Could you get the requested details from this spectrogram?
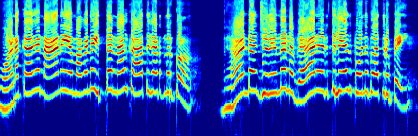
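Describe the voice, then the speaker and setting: Shrill scolding mother-in-law. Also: quick pace, bright, forceful tone, heavily acted. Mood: indignant. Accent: Kanyakumari Tamil. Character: indignant middle-aged woman, mother of the groom. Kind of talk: cartoon voice acting.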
